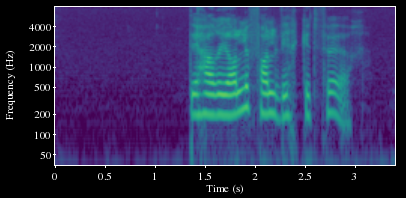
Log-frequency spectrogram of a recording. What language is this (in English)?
Norwegian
